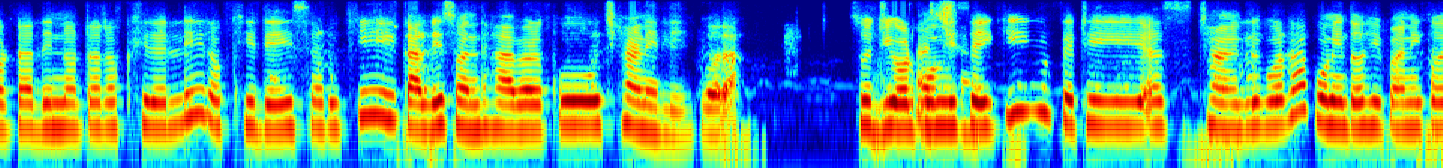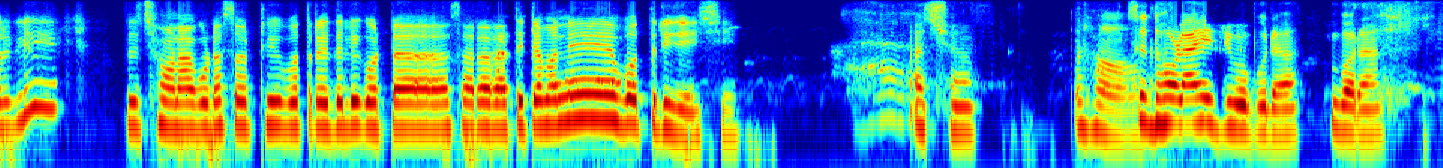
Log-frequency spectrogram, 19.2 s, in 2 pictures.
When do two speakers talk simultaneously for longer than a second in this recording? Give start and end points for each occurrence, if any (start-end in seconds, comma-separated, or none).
none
